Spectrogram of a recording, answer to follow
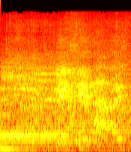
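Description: Live acoustic band holding a sustained chord that dies away about a second in, followed by a wash of crowd noise.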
